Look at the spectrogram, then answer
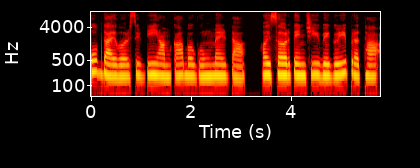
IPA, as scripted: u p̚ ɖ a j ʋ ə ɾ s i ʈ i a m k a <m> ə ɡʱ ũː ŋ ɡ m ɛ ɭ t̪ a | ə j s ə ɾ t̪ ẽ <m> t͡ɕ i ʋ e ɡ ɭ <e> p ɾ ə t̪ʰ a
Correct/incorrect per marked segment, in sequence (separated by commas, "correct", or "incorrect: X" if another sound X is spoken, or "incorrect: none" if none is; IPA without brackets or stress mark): incorrect: b, incorrect: ɲ, incorrect: i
